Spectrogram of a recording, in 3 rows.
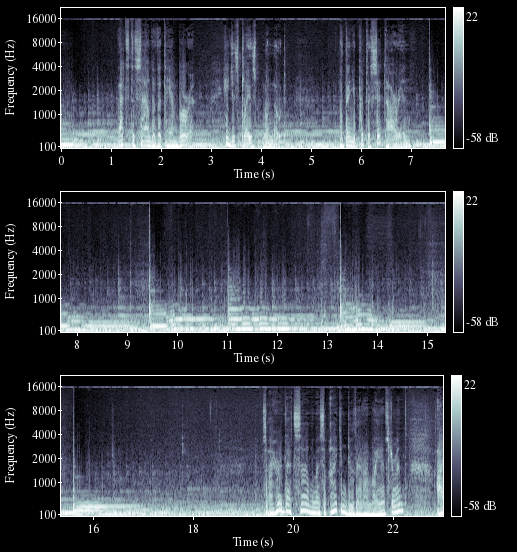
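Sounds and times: low drone note: 0.0 - 20.8
plucked bending bass notes: 0.0 - 21.6.

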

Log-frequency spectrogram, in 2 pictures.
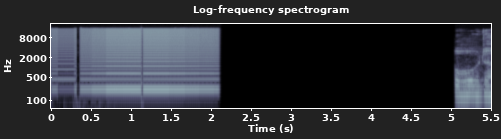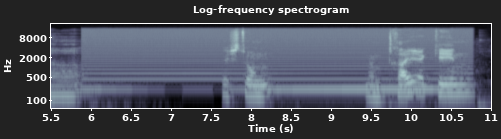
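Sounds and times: synthesizer sawtooth note: 0.0 - 2.1, 5.9 - 10.8.

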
